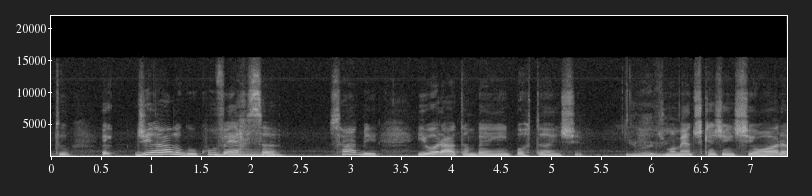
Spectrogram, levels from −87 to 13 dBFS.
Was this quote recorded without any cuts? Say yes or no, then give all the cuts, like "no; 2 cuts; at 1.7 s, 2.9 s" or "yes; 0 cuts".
yes; 0 cuts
